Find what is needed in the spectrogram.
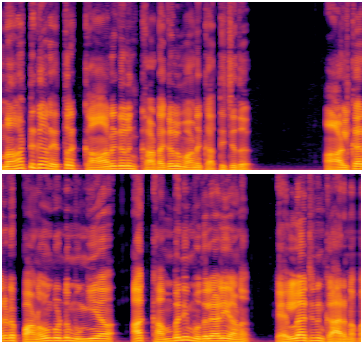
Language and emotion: Malayalam, angry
